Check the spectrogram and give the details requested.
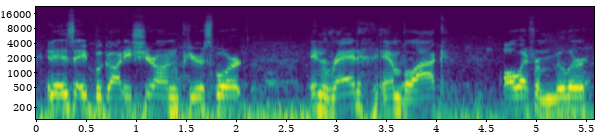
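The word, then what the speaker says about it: Pur Sport: w16 there we go it's actually the pure sport not purse it's the way they pronounce it in French now the 300 plus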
